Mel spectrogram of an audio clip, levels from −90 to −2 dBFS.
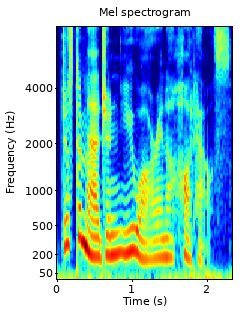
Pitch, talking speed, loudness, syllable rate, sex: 205 Hz, 180 wpm, -17 LUFS, 5.9 syllables/s, female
